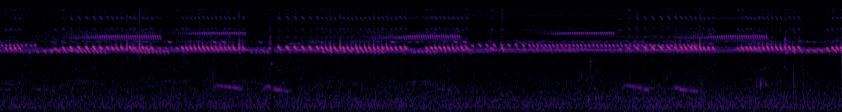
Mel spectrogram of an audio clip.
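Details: Crickets calling in the evening on Aroha Island in New Zealand, rapid pulsed high chirps in long bursts broken by brief pauses, layered callers at slightly different pitches, and faint low falling whistles in the background.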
